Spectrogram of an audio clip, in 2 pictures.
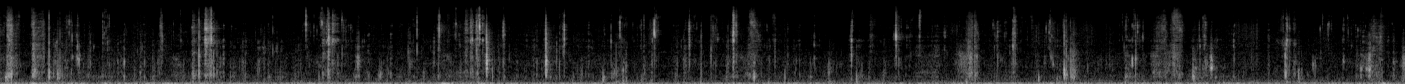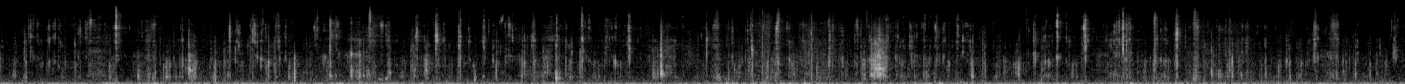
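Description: Close-miked eating: a person biting and chewing seafood, with frequent irregular crunches and clicks.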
